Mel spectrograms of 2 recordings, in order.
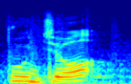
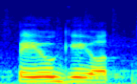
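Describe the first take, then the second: First: It is said the French way. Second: It is said as read in Indonesian.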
